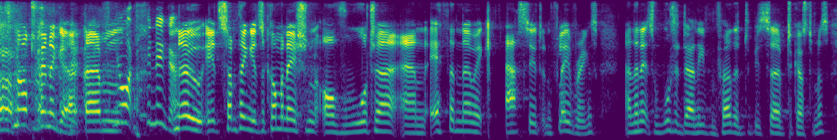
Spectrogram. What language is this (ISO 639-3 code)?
eng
